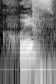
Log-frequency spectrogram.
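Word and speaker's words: Quisp: is apparently the like the lore of the cereal is that it's pronounced quiz because the the mascot has a speech impediment what is that yeah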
